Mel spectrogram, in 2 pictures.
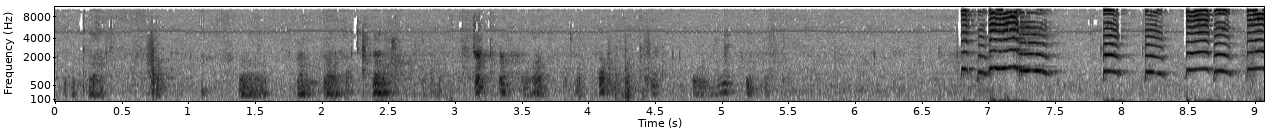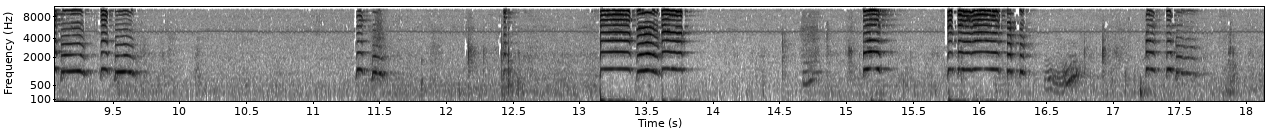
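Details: Two Rat Terriers, Newton and Twinkie, in household play combat; soft scuffling and low noises give way to clustered bursts of shrill, rapid squeaks.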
